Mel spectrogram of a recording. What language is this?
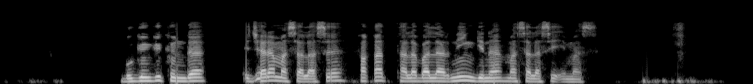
Uzbek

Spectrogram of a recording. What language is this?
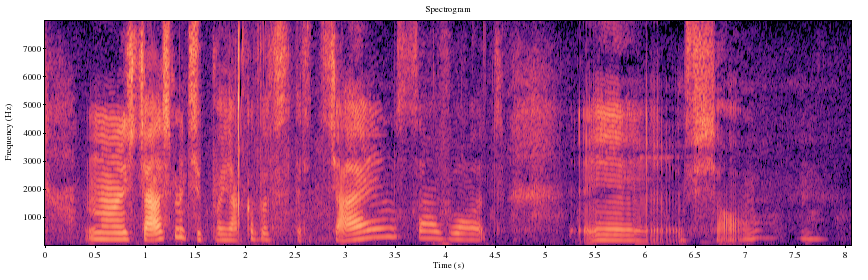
Russian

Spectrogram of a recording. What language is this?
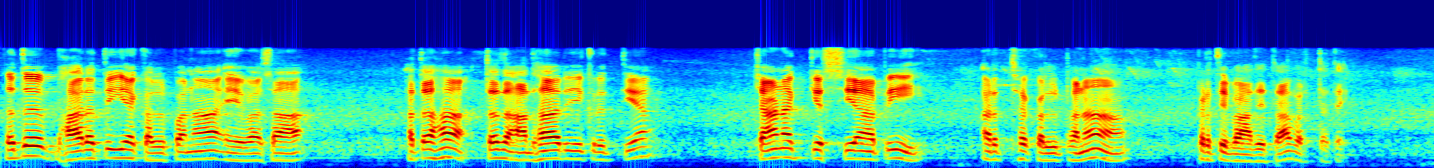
Sanskrit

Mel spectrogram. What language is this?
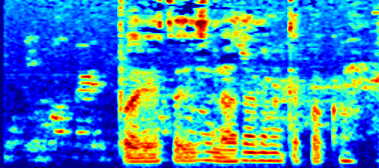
Spanish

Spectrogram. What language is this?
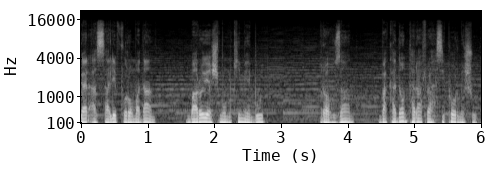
Persian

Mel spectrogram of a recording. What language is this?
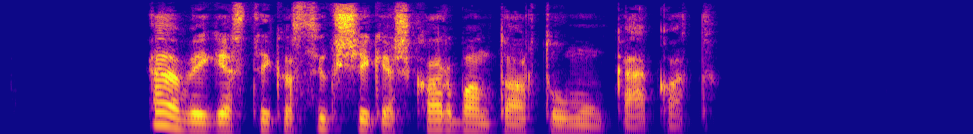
Hungarian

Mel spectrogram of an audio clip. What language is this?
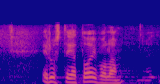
Finnish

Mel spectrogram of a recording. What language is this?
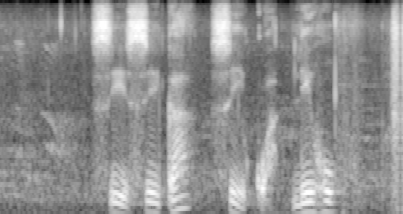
Southern Sotho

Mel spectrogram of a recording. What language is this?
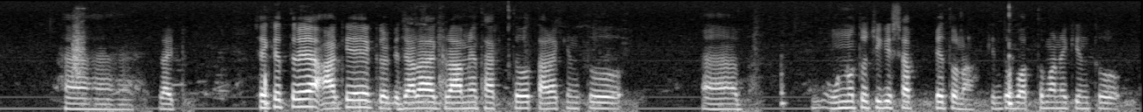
Bangla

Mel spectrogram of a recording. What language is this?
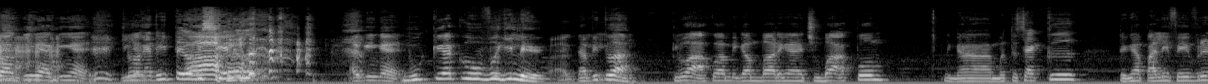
Malay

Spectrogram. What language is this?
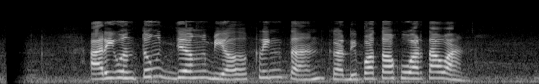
Sundanese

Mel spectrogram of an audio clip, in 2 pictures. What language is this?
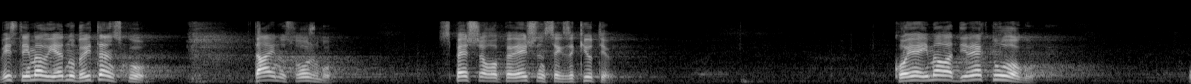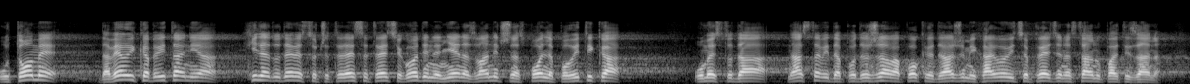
Serbian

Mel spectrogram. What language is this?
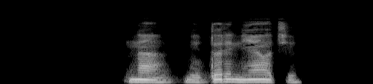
Odia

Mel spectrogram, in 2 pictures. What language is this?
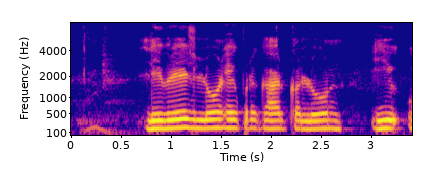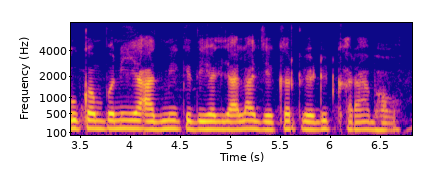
Bhojpuri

